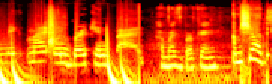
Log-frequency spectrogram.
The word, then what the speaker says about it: Hermès: Hermès Birkin. I'm sure at the end of this video, Hermès is going to hire me. Is it pronounced Hermès or Hermès or? It's Hermès.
